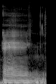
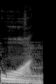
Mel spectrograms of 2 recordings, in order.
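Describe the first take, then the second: First: The name is said the original cartoon way. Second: The name is said the way the film says it. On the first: The speaker calls it right. "this isn't Aang" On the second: The speaker calls it wrong. "every single character's name is pronounced wrong"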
